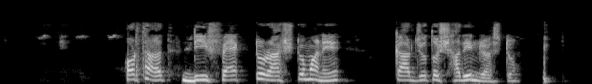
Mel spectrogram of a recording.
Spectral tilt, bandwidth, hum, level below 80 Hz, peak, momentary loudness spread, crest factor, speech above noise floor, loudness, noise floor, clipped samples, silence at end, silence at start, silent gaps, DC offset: -4.5 dB/octave; 7.8 kHz; none; -54 dBFS; 0 dBFS; 18 LU; 18 dB; 27 dB; -16 LUFS; -43 dBFS; under 0.1%; 0.4 s; 0.4 s; none; under 0.1%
